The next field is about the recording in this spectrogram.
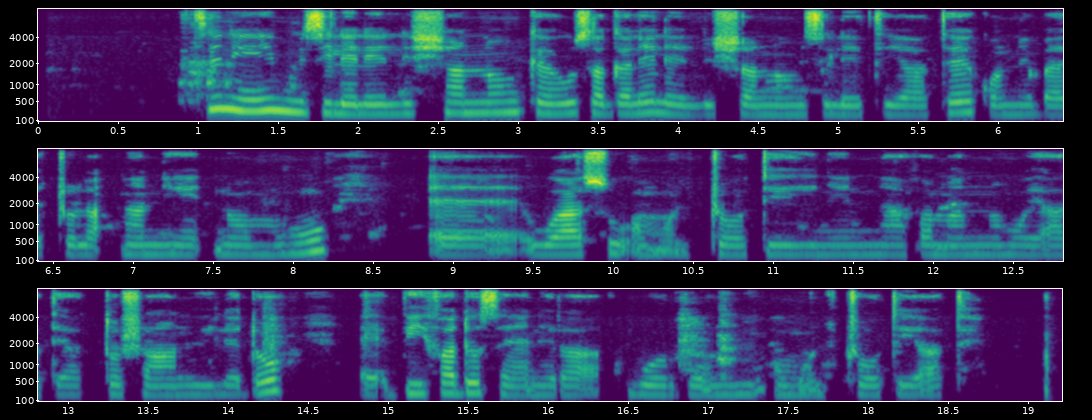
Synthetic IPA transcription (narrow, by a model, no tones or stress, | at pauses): sɪnɪmɪsɪlɛle̞ːlːɪʃːɐnːɔŋkɛhʊsɐɡɐlɛle̞ːlːɪʃːɐnːɔmɪsɪleːt̪ɪjaːt̪ɛkɔnːɛbɐjt͡ʃːɔlɐʔnɐnːɪheʔɪnoːmːʊhʊ | waːsuʔɔ̰mɔ̰lt͡ʃːo̞ːt̪ɪnɛnnaːfɐmɐnːɔhʊjaːt̪ɛɐt̪ːɔʃaːnʊɪlɛd̪ɔ | biːfɐd̪ɔsɐjɐnɛɾɐ̰wɔɾɡonːɪɔmɔlt͡ʃːo̞ːt̪ɪja̰ːt̪ɛ̥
